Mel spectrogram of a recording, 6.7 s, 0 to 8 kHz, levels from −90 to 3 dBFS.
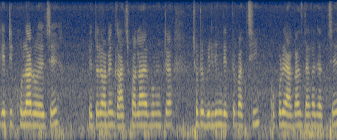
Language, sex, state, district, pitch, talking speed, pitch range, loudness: Bengali, female, West Bengal, Malda, 220 Hz, 140 wpm, 215-225 Hz, -19 LUFS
